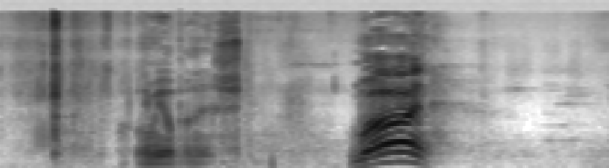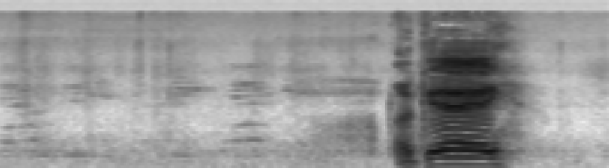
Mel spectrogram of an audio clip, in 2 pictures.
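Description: Soft fabric rustles as hands handle socks.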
